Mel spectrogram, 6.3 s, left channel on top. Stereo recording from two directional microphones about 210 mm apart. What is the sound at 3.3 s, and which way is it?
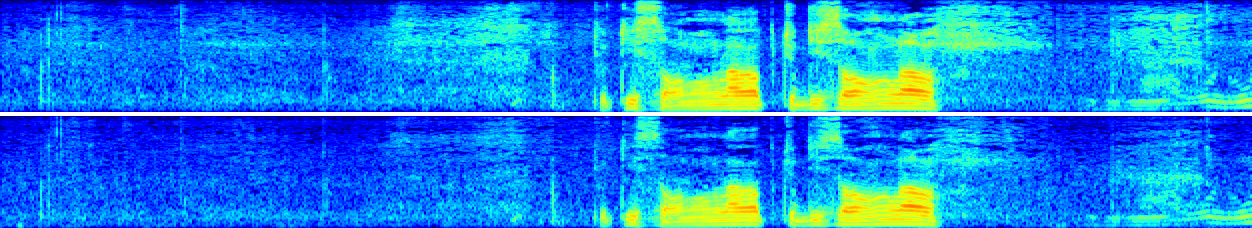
Speech, 10° right (ahead or behind).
